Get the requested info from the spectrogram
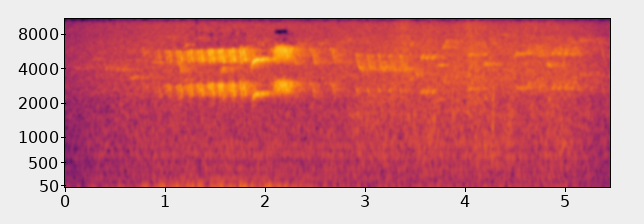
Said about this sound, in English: This was a black-throated green warbler along with a winter wren.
